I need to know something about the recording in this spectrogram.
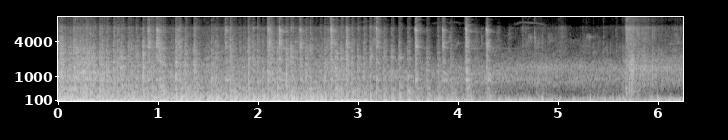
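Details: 1951 Farmall M tractor after replacing pitted points: low chug that stumbles and breaks up, hesitating and sputtering; unchanged, owner suspects the carburetor.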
